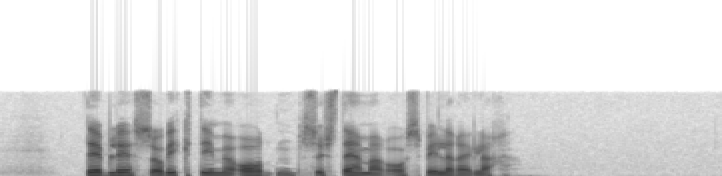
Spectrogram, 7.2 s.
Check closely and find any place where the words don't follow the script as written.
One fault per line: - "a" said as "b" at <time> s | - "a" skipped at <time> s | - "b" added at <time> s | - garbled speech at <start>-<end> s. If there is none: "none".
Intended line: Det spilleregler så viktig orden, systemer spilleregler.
- "spilleregler" said as "ble" at 1.1 s
- "med" added at 2.1 s
- "og" added at 3.8 s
